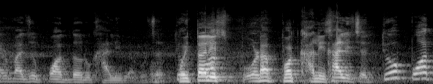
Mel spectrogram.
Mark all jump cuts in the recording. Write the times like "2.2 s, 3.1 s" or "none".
none

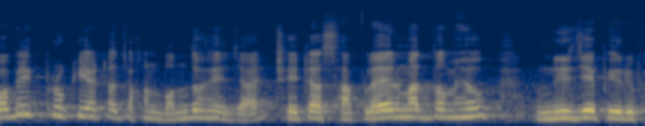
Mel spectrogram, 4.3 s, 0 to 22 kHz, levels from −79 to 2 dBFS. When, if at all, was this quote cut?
1.8 s

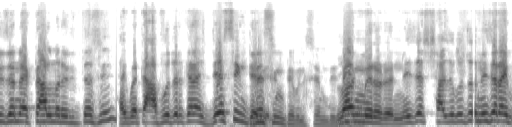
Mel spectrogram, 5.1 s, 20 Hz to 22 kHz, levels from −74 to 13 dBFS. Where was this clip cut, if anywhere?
none

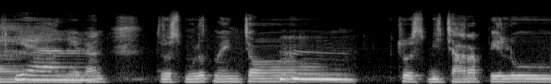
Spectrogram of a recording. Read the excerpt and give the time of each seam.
none

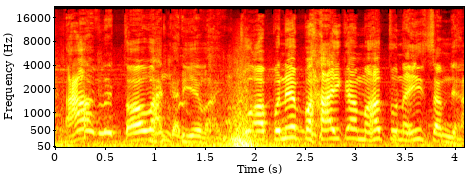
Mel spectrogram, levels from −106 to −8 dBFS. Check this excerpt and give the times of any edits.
1.7 s

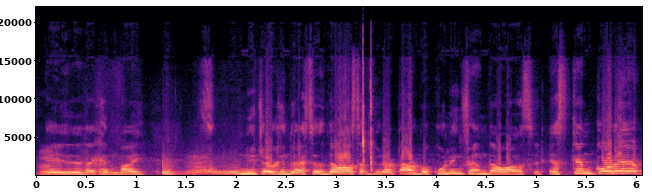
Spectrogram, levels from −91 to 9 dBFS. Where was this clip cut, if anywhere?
5.0 s

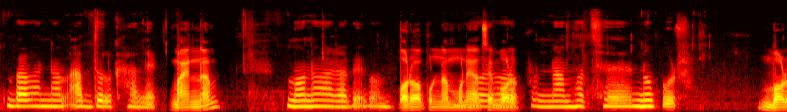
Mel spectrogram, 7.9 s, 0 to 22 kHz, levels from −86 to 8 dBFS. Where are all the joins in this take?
1.6 s, 4.0 s

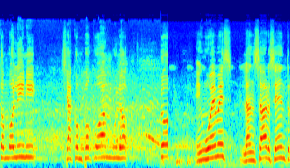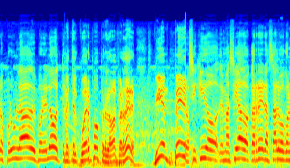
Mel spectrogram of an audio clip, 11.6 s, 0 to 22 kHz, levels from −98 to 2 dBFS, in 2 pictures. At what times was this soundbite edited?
3.2 s, 7.1 s, 9.6 s

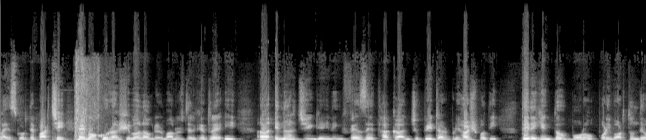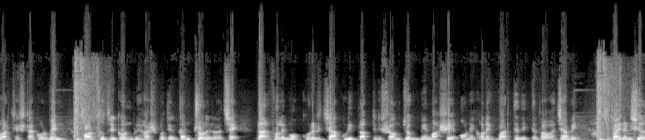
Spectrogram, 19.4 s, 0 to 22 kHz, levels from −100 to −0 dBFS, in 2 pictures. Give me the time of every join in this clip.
1.1 s, 10.8 s

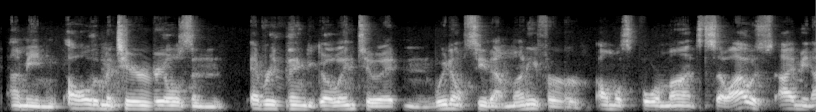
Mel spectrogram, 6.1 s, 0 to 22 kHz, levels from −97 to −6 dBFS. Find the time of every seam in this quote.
none

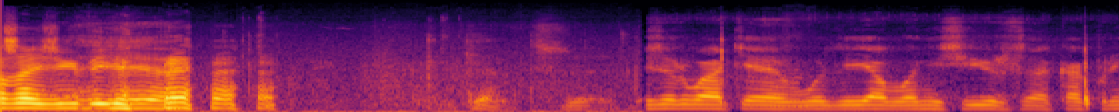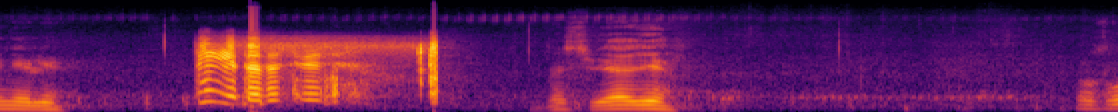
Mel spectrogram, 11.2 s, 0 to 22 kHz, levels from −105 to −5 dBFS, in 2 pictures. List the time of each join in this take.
3.1 s

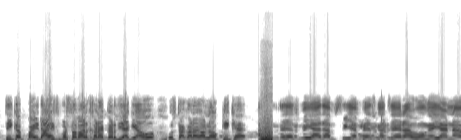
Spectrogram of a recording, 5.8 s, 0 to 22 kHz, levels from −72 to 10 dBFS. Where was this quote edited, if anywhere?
3.3 s

